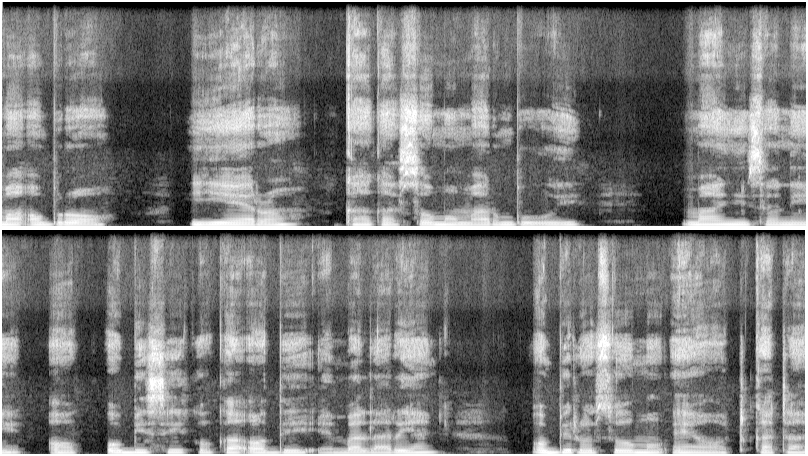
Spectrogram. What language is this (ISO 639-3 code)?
luo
